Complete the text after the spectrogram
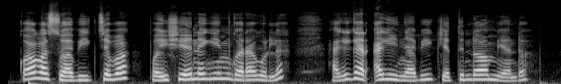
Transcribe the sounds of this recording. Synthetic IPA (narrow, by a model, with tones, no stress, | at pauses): kɔ˦kɔ˨swa˨pik̚t͡ʃe˦bɔ˦ | pɔ˨iʃe˦ne˦ki˦mɡɔ˨ɾa˦ku˨le˦ | a˨kɪ˦ka˨ɾa˦ki˨ɲa˨bi˦k̚t͡ʃe˨tːi˦ndɔ˦mjɔ˨ndɔ˦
